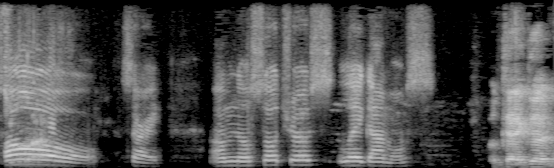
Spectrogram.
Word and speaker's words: llegamos: When a double L, you pronounce it like a Y. Llegamos. Oh, okay. Now, I have a little bit of I learned my Spanish in Argentina, so I actually say it like a J almost, llegamos, because that's how they say it there.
